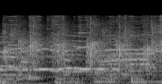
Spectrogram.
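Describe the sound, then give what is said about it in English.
An audience claps for the next comedian, from Olympia, steadily for the full stretch, a dense, even wash of many hands at a constant, fairly loud level with no voices standing out. “And you guys are gonna love him, so clap like you've never clapped before”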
